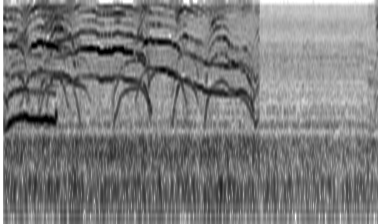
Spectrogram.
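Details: Several young kittens meowing loudly for attention from a mother cat that ignores them; high arched meows overlap in quick succession, some rising and falling, for about four seconds, then near quiet with faint background hiss.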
